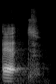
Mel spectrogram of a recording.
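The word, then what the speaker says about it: את: And it's pronounced et.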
